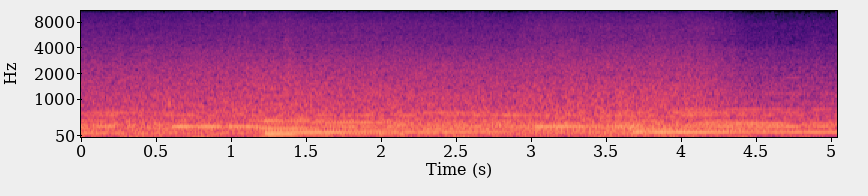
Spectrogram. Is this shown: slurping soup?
no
